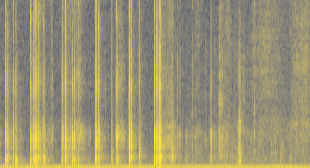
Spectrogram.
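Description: Long nails scratch the cover of a small pink spiral notebook and flip its paper pages, making a quick series of dry, crisp scratches and papery crinkles. The bursts are bright and short and fade out over the last second. A steady low hum sits underneath throughout.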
